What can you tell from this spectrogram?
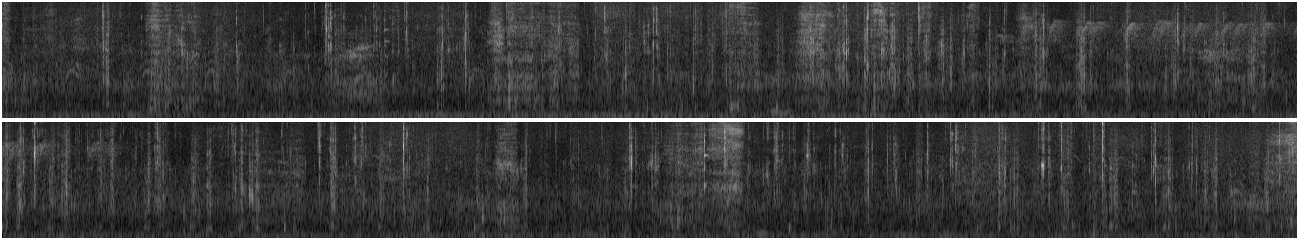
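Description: Several people eating spicy braised monkfish with bean sprouts: close-up chewing and slurping, with frequent small clicks of chopsticks on plates and bowls, over a steady low rumble.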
